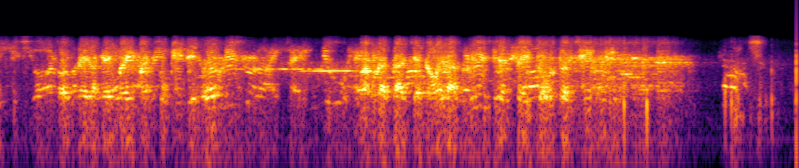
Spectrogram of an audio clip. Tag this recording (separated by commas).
Music, Speech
